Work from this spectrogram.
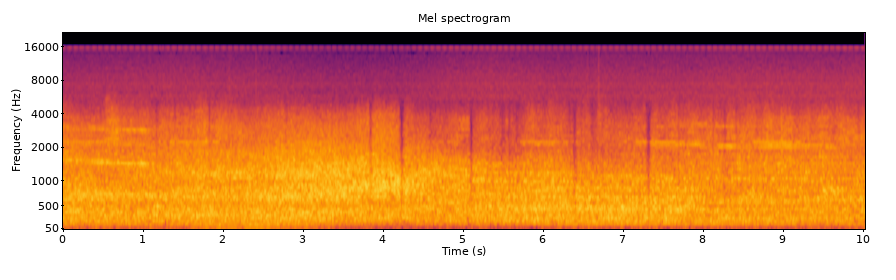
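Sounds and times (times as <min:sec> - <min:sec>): car road and engine noise: 0:00.0 - 0:10.0.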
